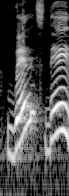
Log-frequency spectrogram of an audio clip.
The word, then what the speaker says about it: Wednesday: सो इसको भी आप लोग प्रोनाउंस करिए, जल्दी से प्रोनाउंस करिए, करिए करिए। Wednesday, मेरे पीछे पीछे बोलिए, Wednesday, Wednesday।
